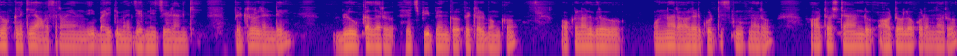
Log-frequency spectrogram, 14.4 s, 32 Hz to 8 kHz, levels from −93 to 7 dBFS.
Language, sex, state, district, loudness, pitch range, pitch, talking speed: Telugu, male, Andhra Pradesh, Srikakulam, -34 LUFS, 85-95 Hz, 90 Hz, 105 wpm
